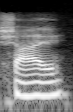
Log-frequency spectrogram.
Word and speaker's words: Shai: You just find me at Shai. My name is spelled S-H-A-I, Plonsky, P-L-O-N-S-K-I.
